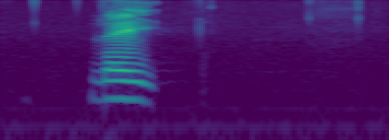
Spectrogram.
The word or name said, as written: léi’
